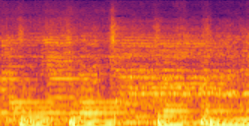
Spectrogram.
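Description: Children's choir singing with a live band of keyboard, guitar and bass, over a light beat about twice a second.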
